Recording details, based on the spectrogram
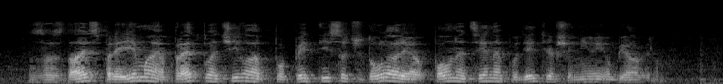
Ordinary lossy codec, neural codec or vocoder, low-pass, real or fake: AAC, 24 kbps; vocoder, 44.1 kHz, 128 mel bands every 512 samples, BigVGAN v2; 19.8 kHz; fake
